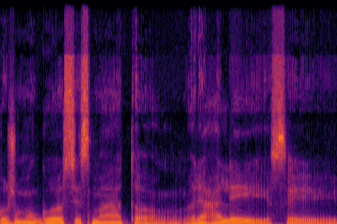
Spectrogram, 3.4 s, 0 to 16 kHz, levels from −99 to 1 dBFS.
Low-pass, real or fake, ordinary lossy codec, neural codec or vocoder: 14.4 kHz; real; Opus, 16 kbps; none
